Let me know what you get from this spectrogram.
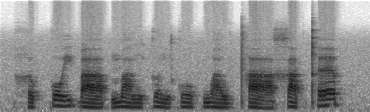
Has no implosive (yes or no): no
